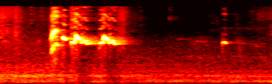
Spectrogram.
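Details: Sooty-headed bulbul recording played to prompt other bulbuls to answer: a short burst of bright, chirpy notes that slide downward, lasting under a second, then a single faint chirp later over quiet background.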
